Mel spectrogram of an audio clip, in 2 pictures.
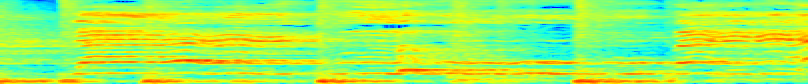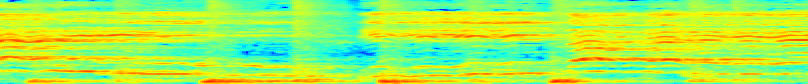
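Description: Flamenco siguiriya played live: a man sings a wavering, ornamented cante line over nylon-string flamenco guitar, with cajón strokes thumping underneath in an uneven rhythm.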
